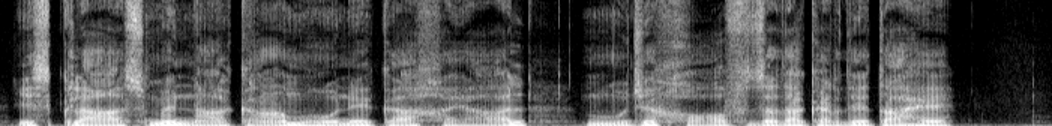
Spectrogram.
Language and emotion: Urdu, fearful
